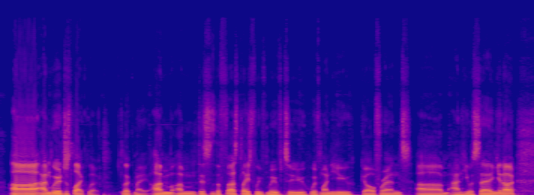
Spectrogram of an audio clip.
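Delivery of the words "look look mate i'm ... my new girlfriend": ordinary talk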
